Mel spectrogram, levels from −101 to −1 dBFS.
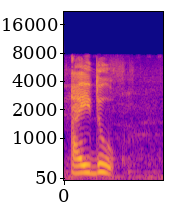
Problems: constant background noise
